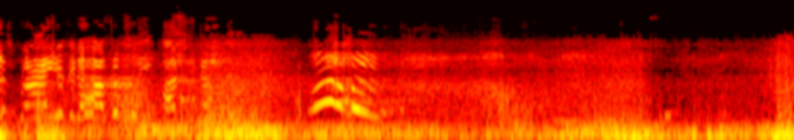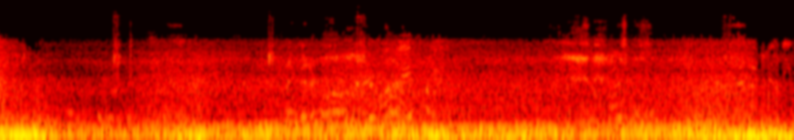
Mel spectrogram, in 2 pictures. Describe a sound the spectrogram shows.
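Young children laugh and squeal with excitement.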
